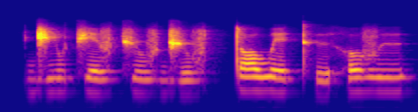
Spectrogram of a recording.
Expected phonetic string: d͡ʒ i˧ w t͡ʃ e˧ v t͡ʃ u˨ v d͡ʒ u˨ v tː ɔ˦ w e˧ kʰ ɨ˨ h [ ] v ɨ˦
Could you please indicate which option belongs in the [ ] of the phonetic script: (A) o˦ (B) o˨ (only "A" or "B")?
A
